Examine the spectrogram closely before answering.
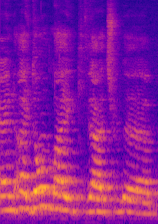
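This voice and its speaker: In a room with audible echo, a man with an Arabic accent speaks very slowly at a high pitch. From Iraq, Baghdad. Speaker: student. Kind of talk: mock exam interview. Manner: hesitant.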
